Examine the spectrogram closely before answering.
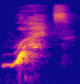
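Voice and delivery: high loud disbelieving what; shocked what. Retold or imitated. Vlogger reliving her shock at his words, high loud disbelief. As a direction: spit out the shock. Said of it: "I was just like".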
